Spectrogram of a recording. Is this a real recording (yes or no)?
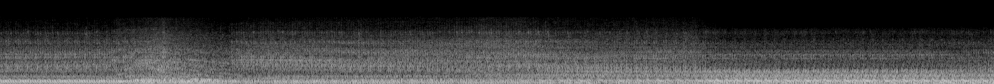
no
